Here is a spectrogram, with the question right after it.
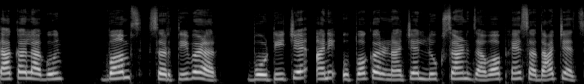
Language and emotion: Goan Konkani, neutral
